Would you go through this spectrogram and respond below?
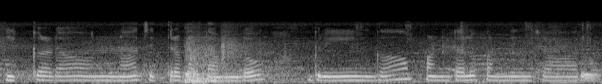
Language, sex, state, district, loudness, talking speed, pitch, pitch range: Telugu, female, Andhra Pradesh, Sri Satya Sai, -17 LUFS, 70 wpm, 185 Hz, 185-195 Hz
